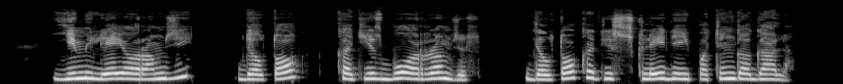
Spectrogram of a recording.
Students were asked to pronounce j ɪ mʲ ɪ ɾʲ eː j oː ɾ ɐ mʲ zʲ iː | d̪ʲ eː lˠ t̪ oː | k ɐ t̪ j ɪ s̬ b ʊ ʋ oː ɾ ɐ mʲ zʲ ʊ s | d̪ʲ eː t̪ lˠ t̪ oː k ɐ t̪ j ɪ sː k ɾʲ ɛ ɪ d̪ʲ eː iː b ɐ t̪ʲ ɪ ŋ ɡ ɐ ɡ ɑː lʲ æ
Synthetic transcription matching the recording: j ɪ mʲ ɪ lʲ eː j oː ɾ ɐ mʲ zʲ iː | d̪ʲ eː lˠ t̪ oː | k ɐ t̪ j ɪ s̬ b ʊ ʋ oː ɾ ɐ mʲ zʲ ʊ s | d̪ʲ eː lˠ t̪ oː k ɐ t̪ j ɪ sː k lʲ ɛ ɪ d̪ʲ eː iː p ɐ t̪ʲ ɪ ŋ ɡ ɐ ɡ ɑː lʲ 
